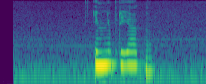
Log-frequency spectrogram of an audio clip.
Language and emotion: Russian, sad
